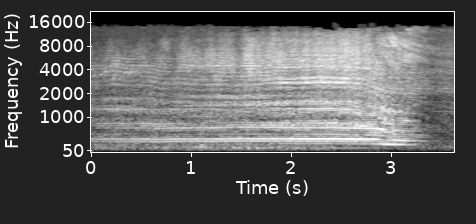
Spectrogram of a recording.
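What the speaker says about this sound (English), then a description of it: "Now listen carefully to the sound of the engine." A fast vehicle's engine roars past, loud and steady, its droning tone sliding downward in pitch as it moves away before fading near the end.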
